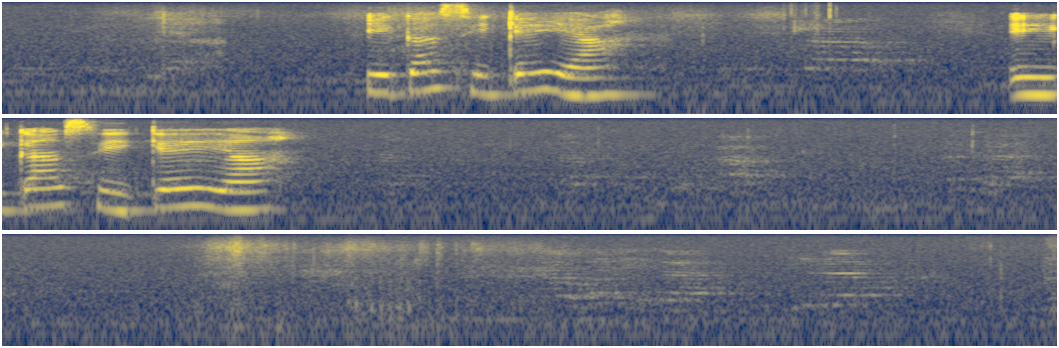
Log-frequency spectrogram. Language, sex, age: Northern Sotho, female, 27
